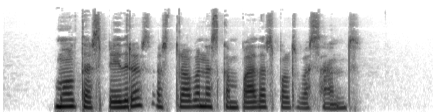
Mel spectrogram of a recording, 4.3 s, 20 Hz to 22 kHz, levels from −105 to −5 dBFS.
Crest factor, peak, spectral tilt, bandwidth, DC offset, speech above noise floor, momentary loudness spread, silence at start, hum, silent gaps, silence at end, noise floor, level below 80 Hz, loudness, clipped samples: 18 dB; -2 dBFS; -5.5 dB/octave; 14.5 kHz; under 0.1%; 64 dB; 11 LU; 0.55 s; none; none; 0.75 s; -83 dBFS; -62 dBFS; -19 LUFS; under 0.1%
